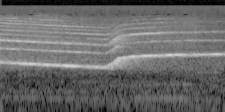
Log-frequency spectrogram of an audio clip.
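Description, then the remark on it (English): An ambulance siren wails steadily, its tone dipping then sweeping upward into a higher, sustained pitch, loud, with a low rumble of traffic beneath and no voices. “Apparently, we have some kind of... I bet you... Medical service.”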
